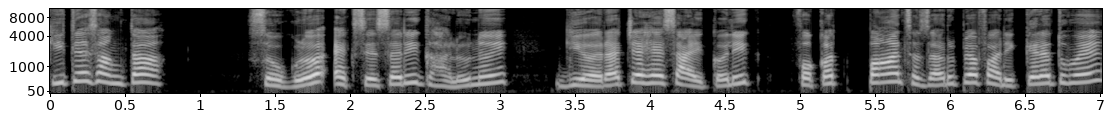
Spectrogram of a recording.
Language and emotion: Goan Konkani, surprised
